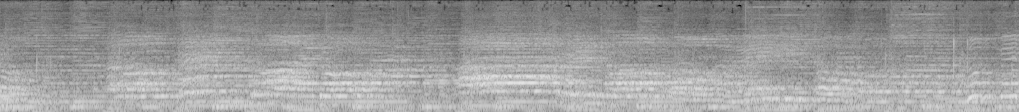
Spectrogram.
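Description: Gospel worship song sung by a large congregation together with singers on the stage, over a steady bass beat from amplified accompaniment.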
